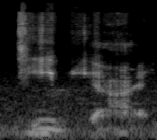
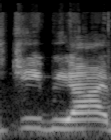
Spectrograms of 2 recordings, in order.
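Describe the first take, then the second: First: T B I with a crisp T, as in "tee"; T B I, starting on a T. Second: G B I, starting on a G. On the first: Retold or imitated. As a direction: say T B I with a sharp T sound. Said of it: "but I swear they kept saying". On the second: Shown as a demonstration. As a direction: say G B I with a clear G sound. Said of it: "but I swear they kept saying T B I".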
